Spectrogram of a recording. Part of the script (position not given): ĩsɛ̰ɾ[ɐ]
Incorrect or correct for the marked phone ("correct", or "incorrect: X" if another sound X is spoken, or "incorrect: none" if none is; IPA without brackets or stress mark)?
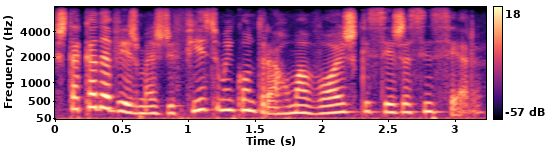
correct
